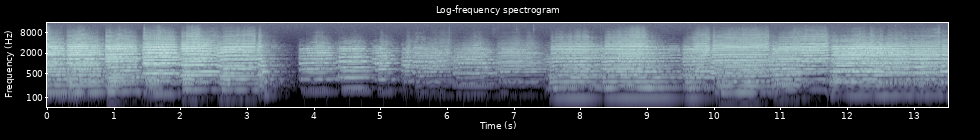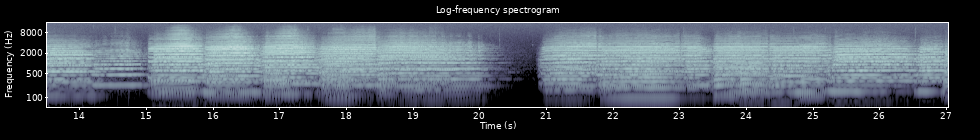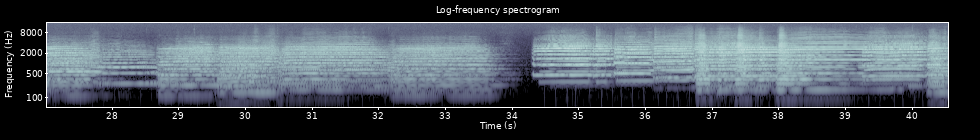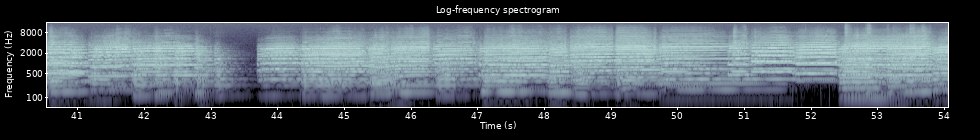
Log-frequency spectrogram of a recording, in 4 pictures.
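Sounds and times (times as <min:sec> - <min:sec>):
brass band playing: 0:00.0 - 0:54.0.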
